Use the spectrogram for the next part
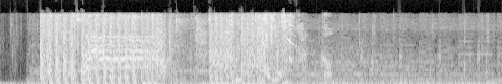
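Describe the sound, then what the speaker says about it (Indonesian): Gunfire in a shootout between commandos and militants rings out in rapid automatic bursts, loud and close, dense for several seconds before thinning into scattered shots over a rumbling background. "Baku tembak pun tidak terhindarkan"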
